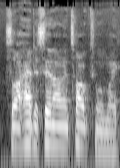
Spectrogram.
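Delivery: ordinary delivery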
